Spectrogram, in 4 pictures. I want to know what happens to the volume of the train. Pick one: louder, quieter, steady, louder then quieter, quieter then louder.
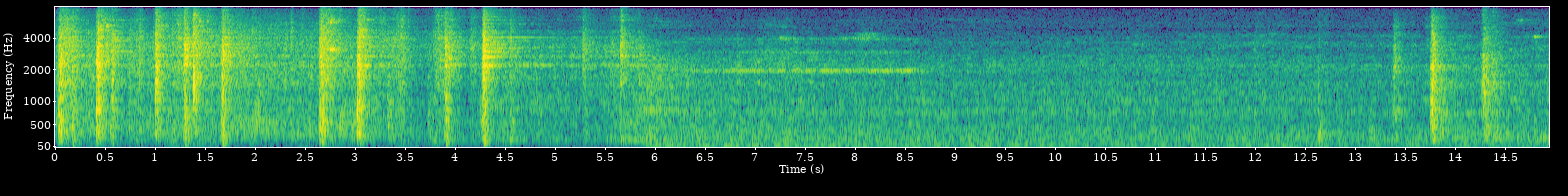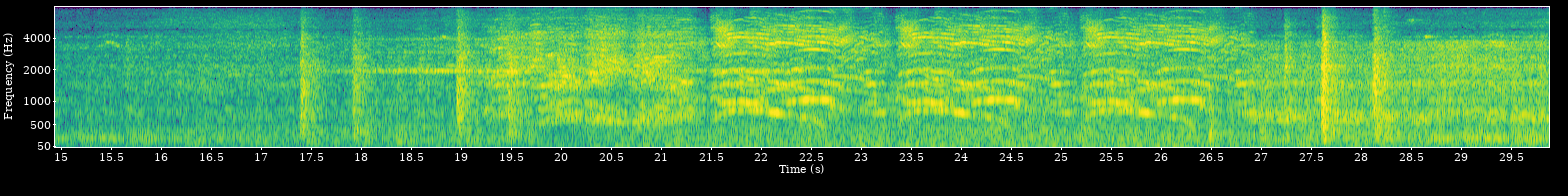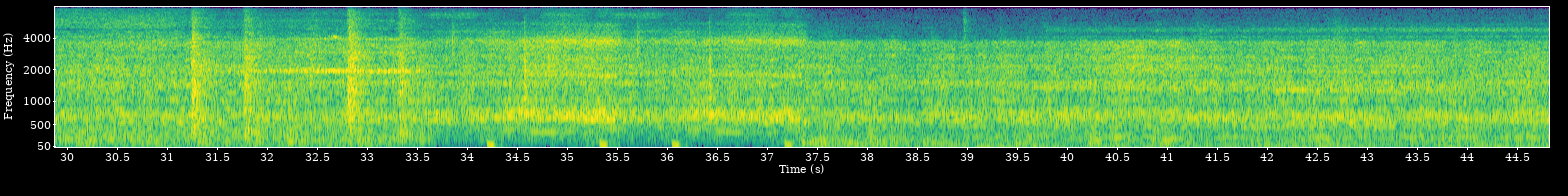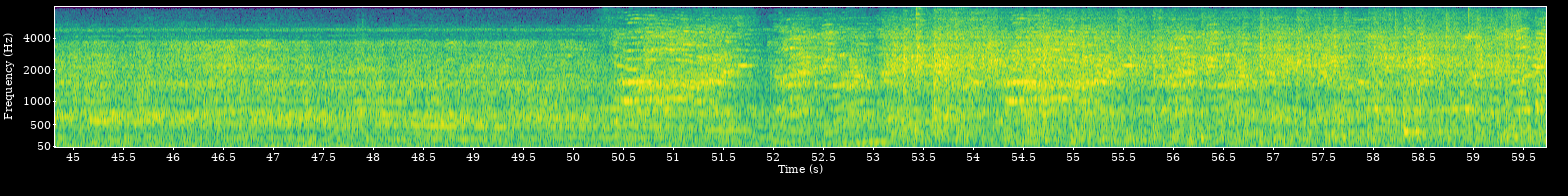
louder.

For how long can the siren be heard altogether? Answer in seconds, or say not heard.
not heard.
